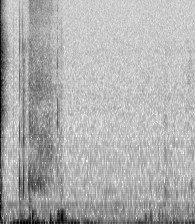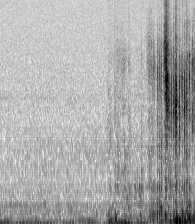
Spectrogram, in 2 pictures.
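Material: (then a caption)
Paper. Fingertips rub over a glossy page of a softcover artbook resting on a wooden table, then turn the page. A bright, papery swish opens the clip and fades into a long, near-silent pause of faint rubbing. It ends with a louder crinkling rustle as the page is turned.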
